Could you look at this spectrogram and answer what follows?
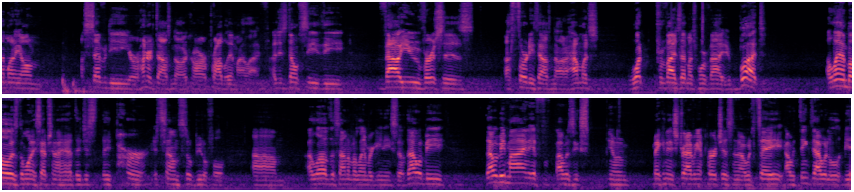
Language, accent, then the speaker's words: English; Atlanta, Georgia, United States; moved away; I'm from Atlanta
